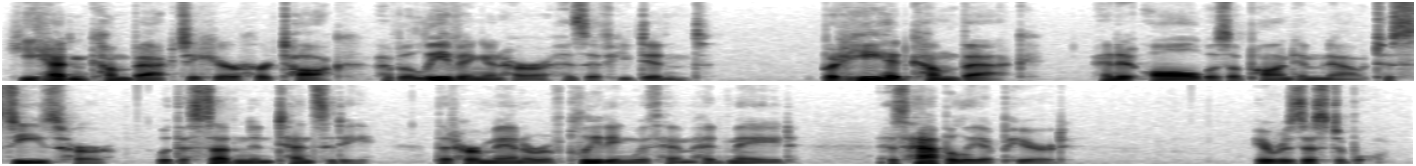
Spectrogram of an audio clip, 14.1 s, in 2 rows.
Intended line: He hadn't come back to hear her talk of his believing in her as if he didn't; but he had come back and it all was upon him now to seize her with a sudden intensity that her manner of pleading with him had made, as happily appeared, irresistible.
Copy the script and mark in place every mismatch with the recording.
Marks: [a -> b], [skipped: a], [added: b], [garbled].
He hadn't come back to hear her talk of [skipped: his] believing in her as if he didn't; but he had come back and it all was upon him now to seize her with a sudden intensity that her manner of pleading with him had made, as happily appeared, irresistible.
